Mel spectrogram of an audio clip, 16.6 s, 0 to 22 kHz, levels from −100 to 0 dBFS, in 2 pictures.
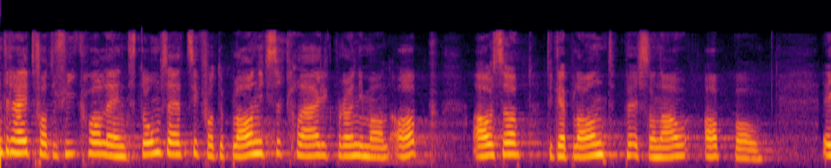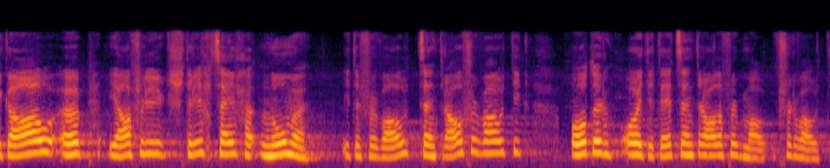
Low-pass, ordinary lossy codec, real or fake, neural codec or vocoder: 10.8 kHz; AAC, 48 kbps; real; none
